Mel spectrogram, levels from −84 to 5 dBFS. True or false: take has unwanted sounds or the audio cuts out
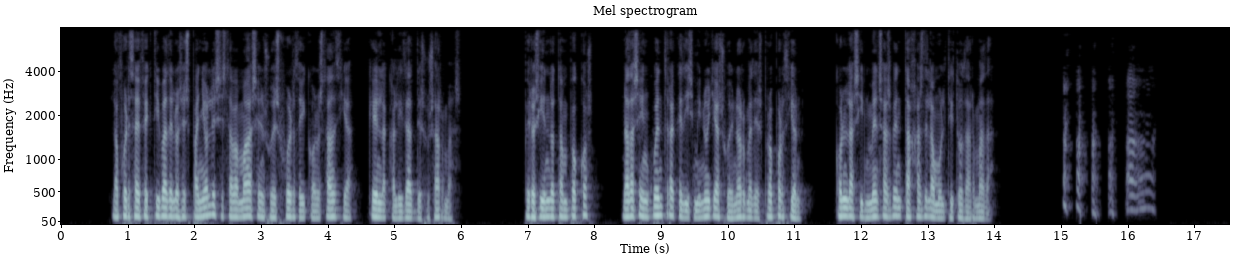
true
